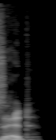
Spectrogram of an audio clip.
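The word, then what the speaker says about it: Zedd: It's a song by a German DJ called Zed, and that is the name chosen because it is the way that English people pronounce the last letter in the alphabet.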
